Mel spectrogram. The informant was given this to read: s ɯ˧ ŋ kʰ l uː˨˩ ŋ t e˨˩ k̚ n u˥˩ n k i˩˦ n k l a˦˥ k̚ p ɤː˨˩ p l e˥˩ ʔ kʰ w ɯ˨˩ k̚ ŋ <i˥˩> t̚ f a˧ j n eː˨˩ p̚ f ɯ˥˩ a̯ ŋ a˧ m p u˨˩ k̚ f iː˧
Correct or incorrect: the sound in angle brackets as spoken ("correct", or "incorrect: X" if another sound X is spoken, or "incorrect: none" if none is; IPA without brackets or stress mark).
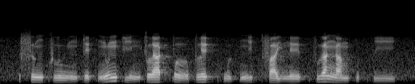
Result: correct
